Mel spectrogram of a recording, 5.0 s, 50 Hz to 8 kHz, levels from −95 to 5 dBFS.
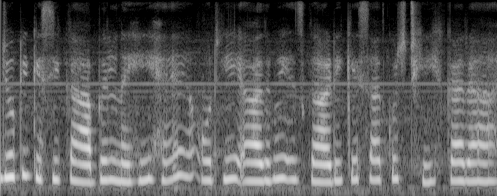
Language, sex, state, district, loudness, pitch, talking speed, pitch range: Hindi, female, Uttar Pradesh, Lalitpur, -18 LUFS, 295 Hz, 205 wpm, 275-310 Hz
